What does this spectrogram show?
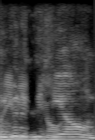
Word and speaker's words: Univision: one of those channels, and watched Univision? That's how you say it. Oh, Univision. That's how you say it. No.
